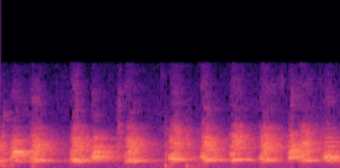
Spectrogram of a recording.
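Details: Taury, an English bulldog up for sale, gives rapid, insistent barks, about eight sharp yaps in quick succession at a fairly steady pace, loud and close.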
